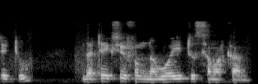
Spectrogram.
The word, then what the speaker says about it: Navoi: The way it works is somehow there's a taxi service that only goes to a town that's about halfway, pronounced Navoi, who it's a city named after one of their poets, philosophers, the Soviet era city.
